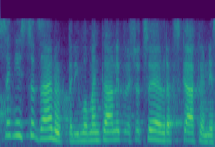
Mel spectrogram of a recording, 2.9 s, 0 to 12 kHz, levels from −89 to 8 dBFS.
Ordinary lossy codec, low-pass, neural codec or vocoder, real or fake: AAC, 48 kbps; 7.2 kHz; codec, 16 kHz, 0.5 kbps, X-Codec, HuBERT features, trained on balanced general audio; fake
